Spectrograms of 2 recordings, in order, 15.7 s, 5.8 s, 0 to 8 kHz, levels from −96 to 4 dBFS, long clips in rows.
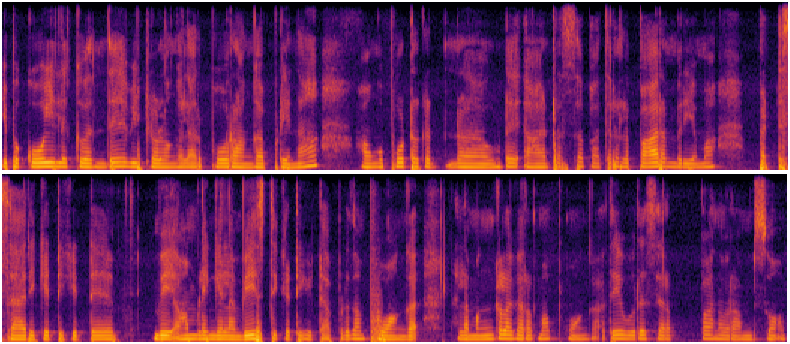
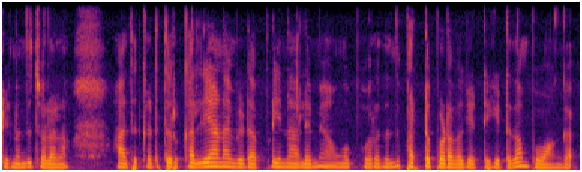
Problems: none marked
